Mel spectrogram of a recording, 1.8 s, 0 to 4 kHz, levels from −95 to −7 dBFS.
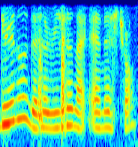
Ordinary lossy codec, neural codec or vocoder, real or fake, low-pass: none; codec, 16 kHz, 8 kbps, FunCodec, trained on Chinese and English, 25 frames a second; fake; 3.6 kHz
